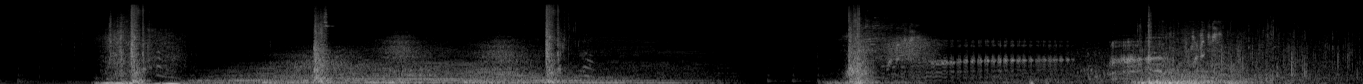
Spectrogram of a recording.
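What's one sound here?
Sharp magical blasts and impacts boom in a fight.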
